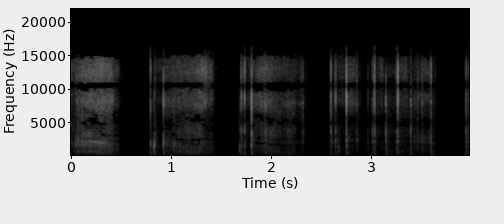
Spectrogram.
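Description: Long nails scratch and rub the textured cloth cover and spine of a large dark-green hardcover photobook album. A loud, bright rubbing swish opens the clip, followed by quieter dry scraping and a quick string of sharp, crisp scratches and clicks.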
